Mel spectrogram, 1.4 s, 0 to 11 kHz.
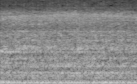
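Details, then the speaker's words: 1991 Ford F-150, good fuel pressure 45-50, compression, spark and timing, started after cranking with starting fluid; steady even low rumble at idle with no knocks or misses, running smoothly. "we got it running and dad got it running all we did was uh really just crank it my dad spread some starting fluid in there and it started to run"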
